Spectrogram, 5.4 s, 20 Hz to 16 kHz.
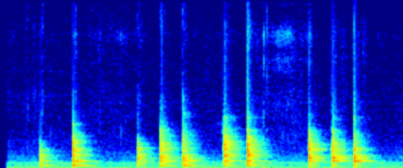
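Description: A Linn turntable plinth in afromosia wood, an open square hollow frame about 45 cm across, hangs from a string and is knocked repeatedly by a white-gloved hand in a ring test. Ten dry, woody taps sound at an uneven pace. Each gives a short resonant tone near 700 Hz with a lower partial and a bright attack, and dies away quickly.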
